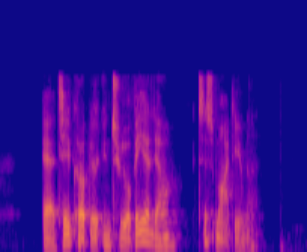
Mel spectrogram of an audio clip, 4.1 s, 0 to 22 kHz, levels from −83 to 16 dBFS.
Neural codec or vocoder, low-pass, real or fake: codec, 16 kHz, 1 kbps, X-Codec, HuBERT features, trained on balanced general audio; 7.2 kHz; fake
